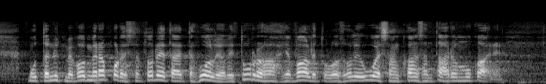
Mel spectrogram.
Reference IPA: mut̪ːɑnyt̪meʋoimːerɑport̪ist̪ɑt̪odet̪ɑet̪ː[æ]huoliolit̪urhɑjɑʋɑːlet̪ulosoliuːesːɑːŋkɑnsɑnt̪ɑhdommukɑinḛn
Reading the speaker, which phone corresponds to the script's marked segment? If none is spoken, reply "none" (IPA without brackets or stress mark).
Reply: æ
